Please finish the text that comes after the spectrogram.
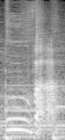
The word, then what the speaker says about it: Ove: ok the next book is a man called ova that's how you pronounce a man called by Frederick Bachmann ok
